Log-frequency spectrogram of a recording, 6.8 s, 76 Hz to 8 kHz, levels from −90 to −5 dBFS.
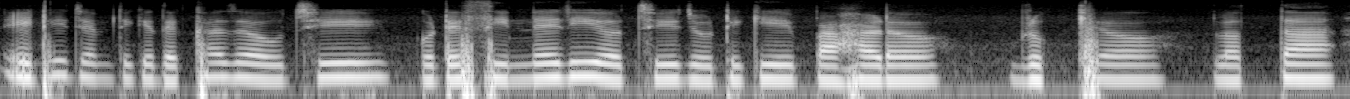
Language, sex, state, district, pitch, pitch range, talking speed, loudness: Odia, female, Odisha, Khordha, 190 Hz, 185-200 Hz, 100 wpm, -16 LUFS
